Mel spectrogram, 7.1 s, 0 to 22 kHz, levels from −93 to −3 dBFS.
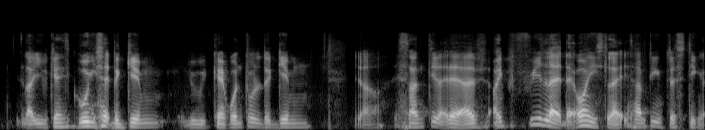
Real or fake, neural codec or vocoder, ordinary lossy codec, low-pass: fake; codec, 16 kHz, 2 kbps, X-Codec, HuBERT features, trained on LibriSpeech; none; none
